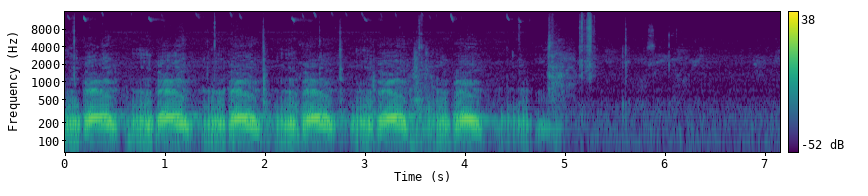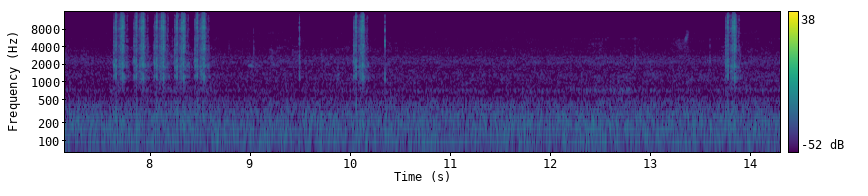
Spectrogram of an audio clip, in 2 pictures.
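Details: Night-time leopard in Mashatu after rain, heard while tracking on muddy earth: six or seven rough, low sawing grunts in quick succession over four seconds, then quiet with scattered clicks and brief rattles.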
